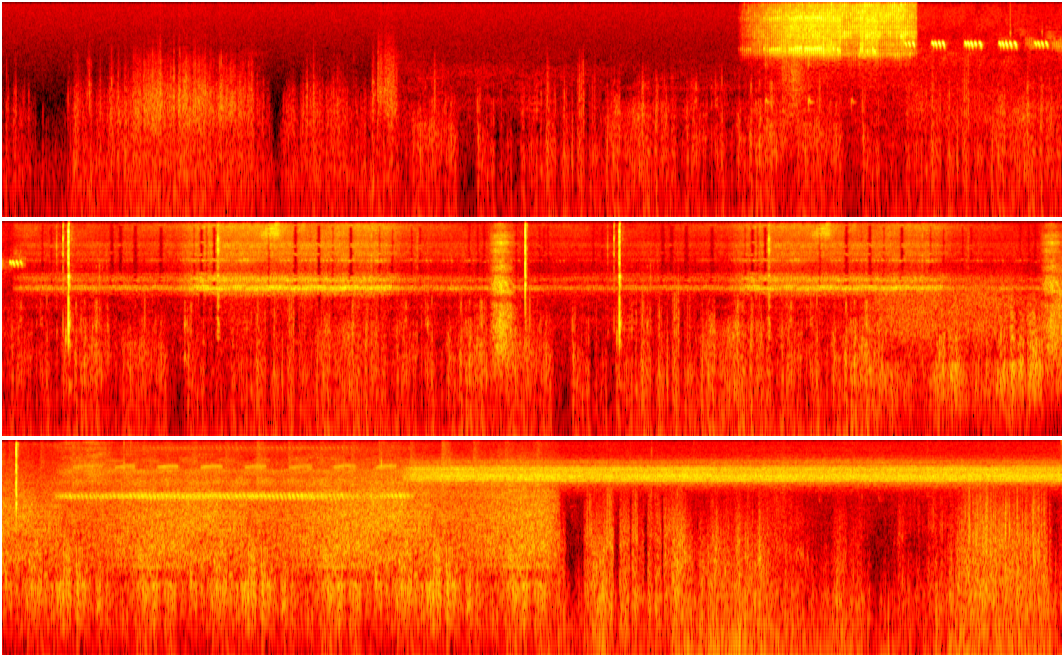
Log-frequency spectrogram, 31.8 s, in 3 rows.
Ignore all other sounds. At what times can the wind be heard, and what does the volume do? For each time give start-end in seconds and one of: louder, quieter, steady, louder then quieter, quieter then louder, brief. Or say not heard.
0.0-31.7 louder.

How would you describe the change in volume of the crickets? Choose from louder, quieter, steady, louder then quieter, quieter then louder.
quieter.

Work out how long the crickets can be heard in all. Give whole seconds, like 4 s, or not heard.
24 s.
